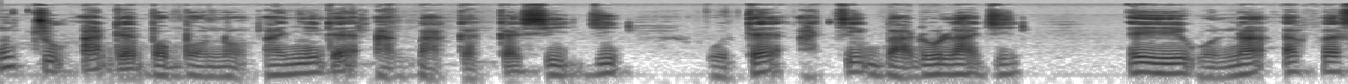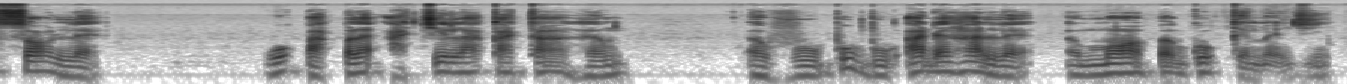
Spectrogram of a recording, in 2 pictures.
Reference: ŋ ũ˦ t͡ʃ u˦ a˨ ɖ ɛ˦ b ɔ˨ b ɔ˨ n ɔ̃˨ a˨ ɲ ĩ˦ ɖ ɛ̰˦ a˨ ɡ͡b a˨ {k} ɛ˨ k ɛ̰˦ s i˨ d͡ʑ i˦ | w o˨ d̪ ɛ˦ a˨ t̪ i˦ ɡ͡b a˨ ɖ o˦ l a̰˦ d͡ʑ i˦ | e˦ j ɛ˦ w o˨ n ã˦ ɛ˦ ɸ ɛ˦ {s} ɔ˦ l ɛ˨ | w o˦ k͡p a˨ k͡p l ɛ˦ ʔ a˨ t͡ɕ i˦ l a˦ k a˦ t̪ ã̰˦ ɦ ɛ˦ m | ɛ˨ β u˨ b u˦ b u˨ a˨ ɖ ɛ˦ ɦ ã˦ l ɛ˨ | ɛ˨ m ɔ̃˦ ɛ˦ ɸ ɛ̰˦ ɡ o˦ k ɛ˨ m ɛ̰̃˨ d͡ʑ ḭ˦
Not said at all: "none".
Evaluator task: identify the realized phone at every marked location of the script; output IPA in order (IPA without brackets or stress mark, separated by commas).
k, s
